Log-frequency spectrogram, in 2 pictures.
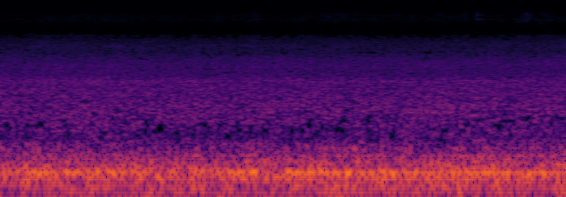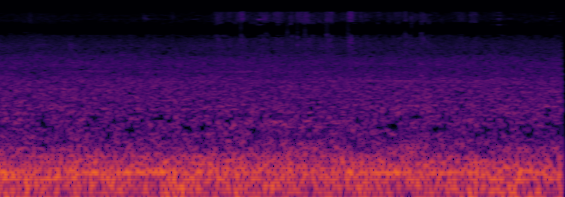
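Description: Steady low rumble with a constant low hum of idling railway machinery at the station platform.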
